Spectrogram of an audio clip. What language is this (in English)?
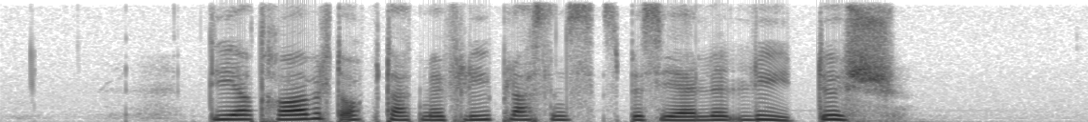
Norwegian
